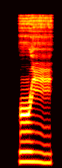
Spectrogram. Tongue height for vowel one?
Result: high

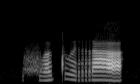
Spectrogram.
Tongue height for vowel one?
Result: low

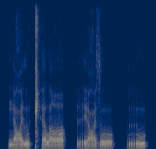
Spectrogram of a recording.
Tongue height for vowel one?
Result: mid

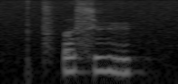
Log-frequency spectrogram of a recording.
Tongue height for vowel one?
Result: mid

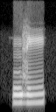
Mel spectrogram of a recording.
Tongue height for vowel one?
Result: high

